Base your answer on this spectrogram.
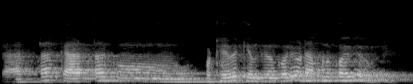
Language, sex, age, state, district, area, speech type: Odia, male, 18-30, Odisha, Khordha, rural, spontaneous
